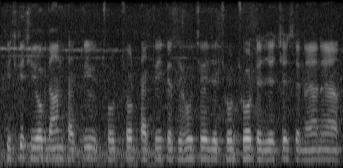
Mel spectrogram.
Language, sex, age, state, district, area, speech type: Maithili, male, 30-45, Bihar, Muzaffarpur, urban, spontaneous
